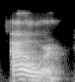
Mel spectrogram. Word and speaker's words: hour: of the word viewer look like consonant but it actually pronounced like vowel for example hour that is with the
